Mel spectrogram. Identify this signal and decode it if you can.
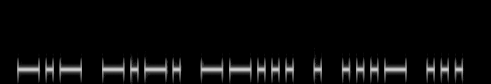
Morse code, heard as a keyed tone, about 17 wpm, 700 Hz. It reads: KC7EVS
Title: USA Call Signs - 6 Characters - 17wpm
